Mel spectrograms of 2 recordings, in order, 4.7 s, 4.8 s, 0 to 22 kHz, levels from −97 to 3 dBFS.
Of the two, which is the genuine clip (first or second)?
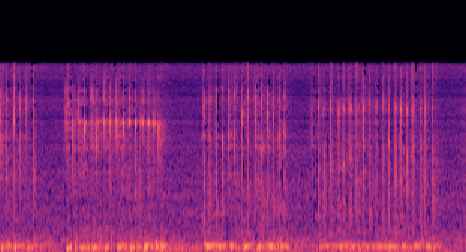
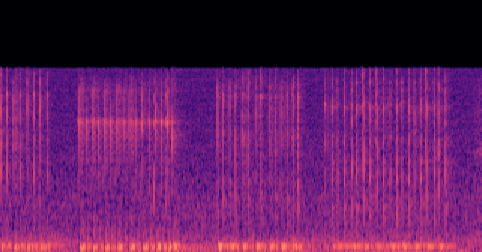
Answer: second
